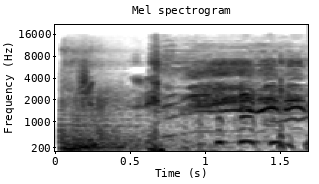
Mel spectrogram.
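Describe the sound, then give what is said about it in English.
A loud, drawn-out fart that opens with a low blat and then squeaks into a wavering, high-pitched whine for over a second. “This guy right here next to me just farted.”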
